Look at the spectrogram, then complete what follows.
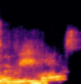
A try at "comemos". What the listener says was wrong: Close. Comimos is with an I. You said comimos. Comemos. Comemos.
